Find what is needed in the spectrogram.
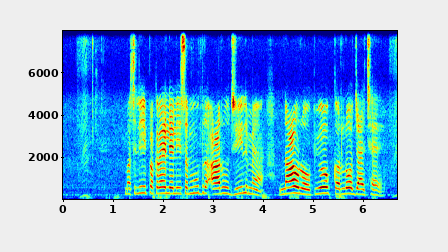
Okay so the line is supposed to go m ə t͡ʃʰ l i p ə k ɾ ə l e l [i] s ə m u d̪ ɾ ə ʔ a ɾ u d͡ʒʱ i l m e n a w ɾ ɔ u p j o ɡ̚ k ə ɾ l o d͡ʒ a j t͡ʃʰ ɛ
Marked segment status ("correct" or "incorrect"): correct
